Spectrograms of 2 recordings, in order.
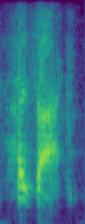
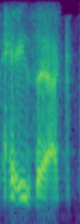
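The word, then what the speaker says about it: chazak (חזק): But it's really pronounced chazak, not hazak, but it's pronounced chazak.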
